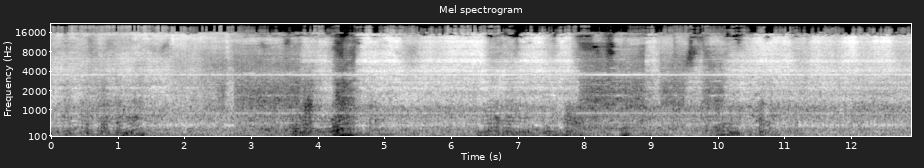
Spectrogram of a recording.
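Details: Hissing, gritty grinding with a thin steady whine as a red diamond bur smooths a phantom tooth's cutting edge and surfaces in repeated passes during classic veneer preparation.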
